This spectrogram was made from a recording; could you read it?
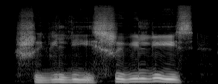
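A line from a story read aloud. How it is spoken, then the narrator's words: Urgent hiss. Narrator (Russian): шипел ей Пит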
